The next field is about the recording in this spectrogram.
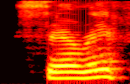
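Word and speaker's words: Sarif: We have started up another foundation, which is called, you know, I'm dyslexic, so to pronounce, Serif, it's S-A-R-I-F Foundation.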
